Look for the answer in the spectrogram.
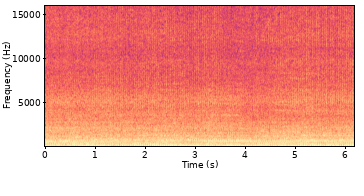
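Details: John Deere mower, cold start on a 47° morning after sitting with a weakening battery: small single-cylinder holds a steady, even buzz at constant speed with no misses or cutting out; running normally while warming up.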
